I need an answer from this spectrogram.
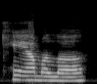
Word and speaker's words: Kamala: again the coronet the the correct pronunciation of kamala's name is kamala not kamala not kamala not kamala it's kamala and trust me i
